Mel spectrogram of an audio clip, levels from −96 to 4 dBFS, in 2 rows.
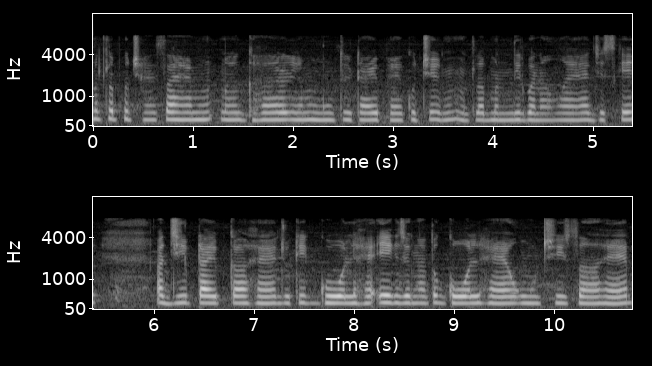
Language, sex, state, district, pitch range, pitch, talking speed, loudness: Hindi, female, Uttar Pradesh, Muzaffarnagar, 225-235 Hz, 230 Hz, 190 wpm, -29 LUFS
